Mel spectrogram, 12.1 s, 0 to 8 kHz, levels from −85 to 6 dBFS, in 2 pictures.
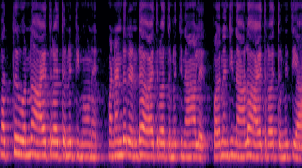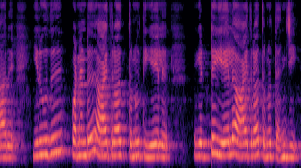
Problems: none marked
